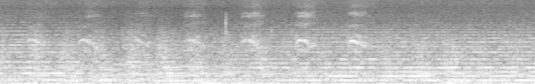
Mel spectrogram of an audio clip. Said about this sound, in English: Yes. Yeah, I heard a sound. There's probably crows outside my window. Dude, we have a giant murder that hangs out along the creek.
